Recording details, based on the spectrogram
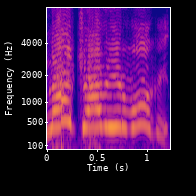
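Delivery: very high, loud, high-pitched screaming yell. Retelling refusing to drive a guy to walgreens: retelling own screaming.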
